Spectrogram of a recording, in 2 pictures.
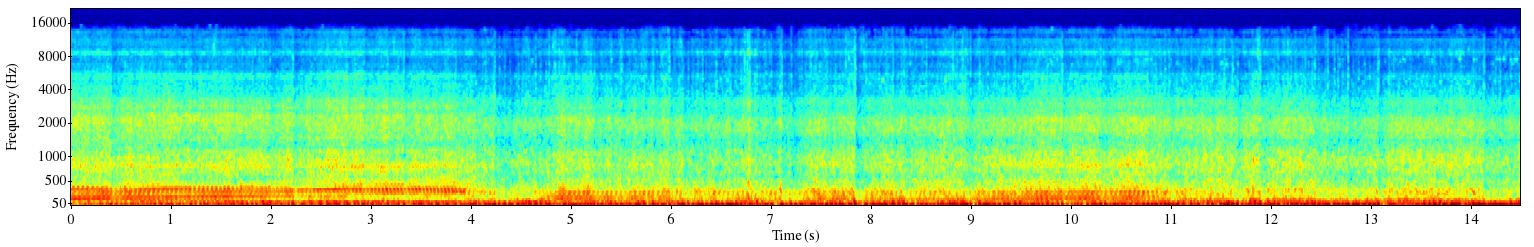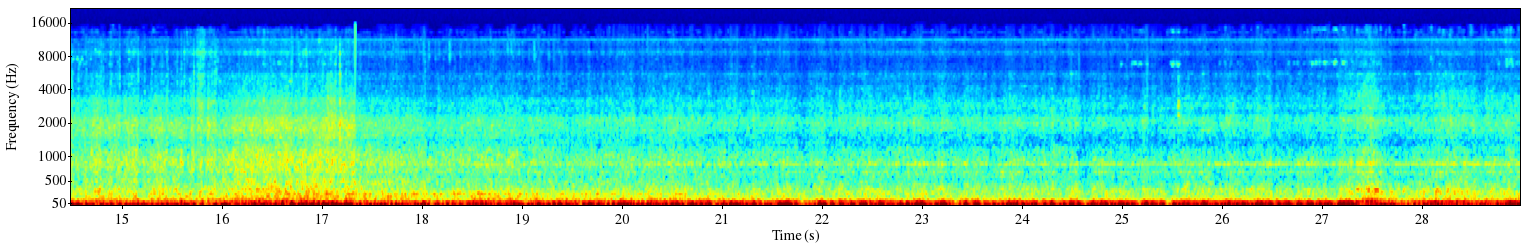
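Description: A 392 cubic-inch stroker V8 in a 1965 Mustang fastback running under way. Its note climbs for the first few seconds, drops about four seconds in, and holds steady. From about a third of the way through it settles into a deep low rumble mixed with road noise.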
